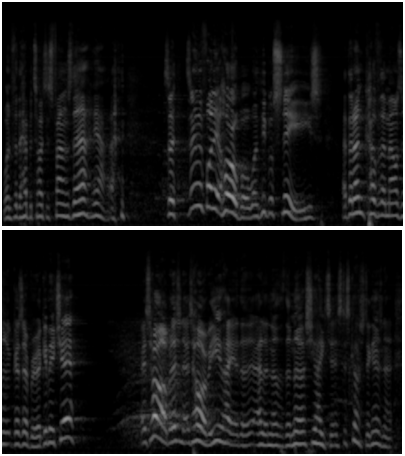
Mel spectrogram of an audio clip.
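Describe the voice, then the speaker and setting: A man's high voice, lively in intonation and very fast, with noticeable background noise and audible room echo. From South West England (Stroud, near Bristol). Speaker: stand-up comedian. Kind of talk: stand-up. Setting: stage with audience.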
